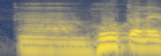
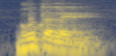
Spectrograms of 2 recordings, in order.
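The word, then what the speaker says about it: bhūtale: So instead of bhutale, we tend to pronounce bhutale, short, short u.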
